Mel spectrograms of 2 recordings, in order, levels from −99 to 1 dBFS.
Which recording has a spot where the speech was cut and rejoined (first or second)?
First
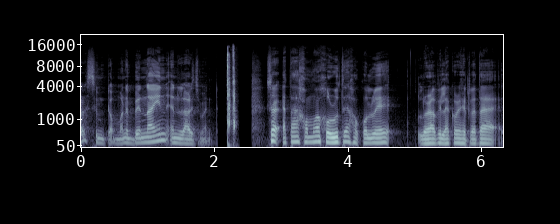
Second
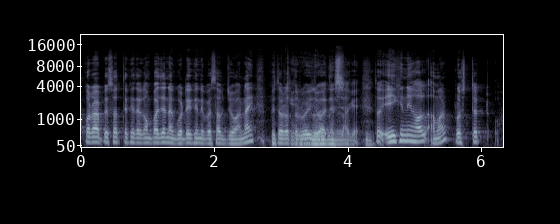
first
